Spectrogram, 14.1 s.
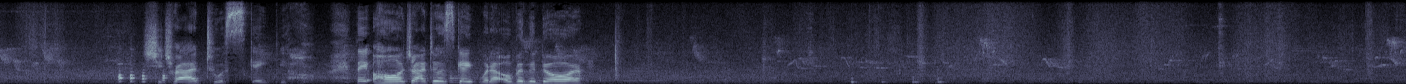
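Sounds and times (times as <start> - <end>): birds chirping: 0.0 - 10.8, 11.5 - 14.0
steady outdoor hiss: 0.0 - 14.0.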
